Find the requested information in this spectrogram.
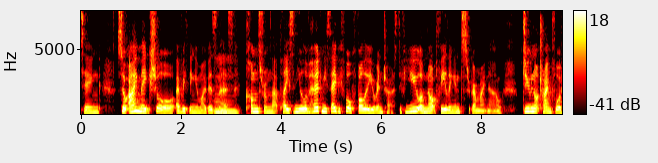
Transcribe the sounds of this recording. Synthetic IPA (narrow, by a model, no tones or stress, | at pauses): tɪ̃ŋsoʊʔaɪmeɪkʃɔɹɛvɹɪθɪ̃ŋɪ̃nmaɪbɪznɪskʰʌ̃mz̥fɹə̃mðə̰ʔ̚pʰl̥eɪsə̃njulˠəv̥ɦɜːd̚miseɪbɨfɔːfɒloʊjəɹɪ̃nt͡ʃʰɹ̥ɛ̰stɪfjəənətfiːlˠɪ̃ŋɪ̃nstəɡ̥ɹãmɹaɪʔⁿna̰ʊd̥ənətʰɹ̥aɪə̃nfɔː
